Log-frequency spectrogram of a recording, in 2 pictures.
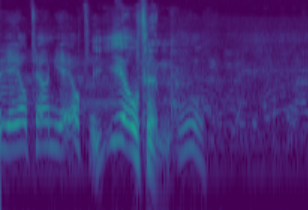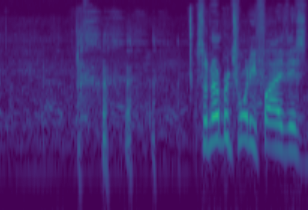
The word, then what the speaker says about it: Yaletown: And I believe it's pronounced Yaleton. That's how I say it. Am I saying it wrong? Yaleton.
